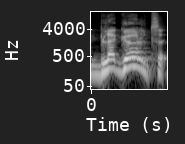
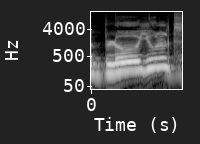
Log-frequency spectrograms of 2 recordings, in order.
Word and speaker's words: blågult: Les Blågult, est-ce que je le dis bien? Les bleus et jaunes. – Je crois qu'on s'approche plus de Blåjult, quelque chose comme ça.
